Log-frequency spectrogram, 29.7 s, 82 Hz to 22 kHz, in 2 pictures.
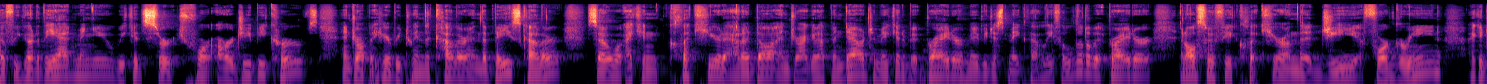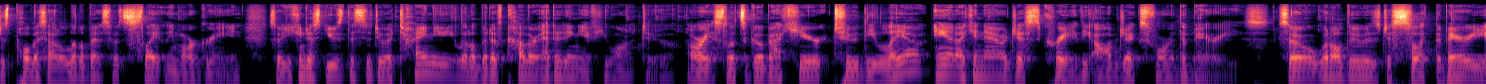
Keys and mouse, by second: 4.4 click, 4.7 middle click, 4.8 click, 6.6 click, 7.3 click, 7.9 click, 8.2 click, 8.5 click, 9.0 click, 9.5 middle click, 10.3 click, 13.1 click, 14.6 click, 15.1 click, 15.7-16.5 middle drag, 16.9 click, 17.6 m, 17.9 m, 18.3-18.7 drag, 19.0 click, 19.8 click, 20.1 a, 20.4-21.0 drag, 21.2 click, 21.4 shift+click, 21.7 ctrl+s, 23.3 click, 27.8 shift+middle drag, 28.8 click, 29.1 shift+middle drag, 29.6 r.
